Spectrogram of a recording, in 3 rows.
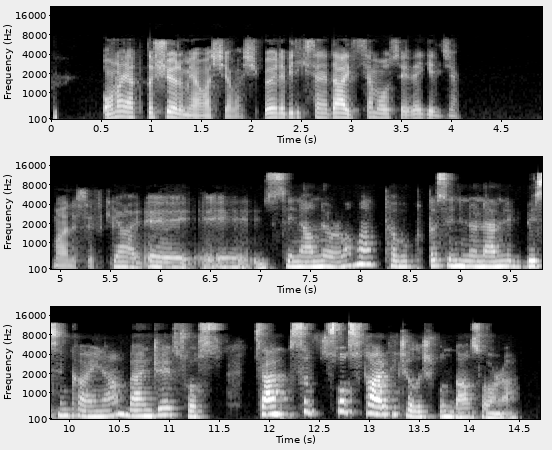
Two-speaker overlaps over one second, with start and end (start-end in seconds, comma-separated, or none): none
